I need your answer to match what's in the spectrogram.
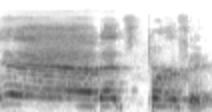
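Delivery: very high-pitched, cheery, happy dog voice. A dad retells a morning chat with his dog: voicing Lulu as a happy dog. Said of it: "Lulu is happy all the time".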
